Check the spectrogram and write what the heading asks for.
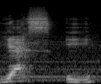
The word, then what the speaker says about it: Iesu: Iesu, which is Jesus, yeah? So it's basically Iesu, or Iesu, yeah?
